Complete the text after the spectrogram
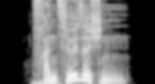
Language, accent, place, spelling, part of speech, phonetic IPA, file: German, Germany, Berlin, französischen, adjective, [fʁanˈt͡søːzɪʃn̩], De-französischen.ogg
- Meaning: inflection of französisch: 1. strong genitive masculine/neuter singular 2. weak/mixed genitive/dative all-gender singular 3. strong/weak/mixed accusative masculine singular 4. strong dative plural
